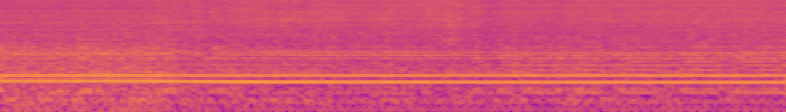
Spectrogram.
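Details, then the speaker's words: Shop-Vac vacuuming coarse tumbling grit gives a loud steady whir with a raspy whine; dust that passed through the motor before a dust separator was fitted pretty much destroyed it, and it runs poorly. "now the motor on my shot back is not sounding good and this wasn't running as well as expecting"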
